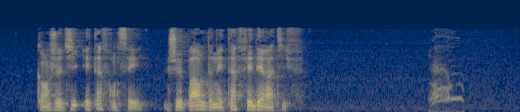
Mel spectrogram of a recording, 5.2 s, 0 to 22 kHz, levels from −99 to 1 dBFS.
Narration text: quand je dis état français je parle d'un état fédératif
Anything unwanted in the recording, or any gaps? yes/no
yes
